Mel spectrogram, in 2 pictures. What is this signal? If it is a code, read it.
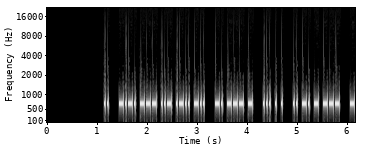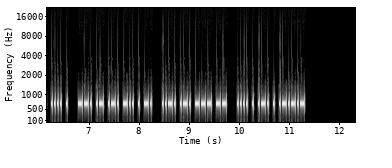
Morse code, heard as a keyed tone, about 40 wpm, 700 Hz. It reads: I COULD NOT SEE INTO THE GARDEN FROM HERE.
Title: Sentences from Top 1000 Words - Review Part 4 - 40wpm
